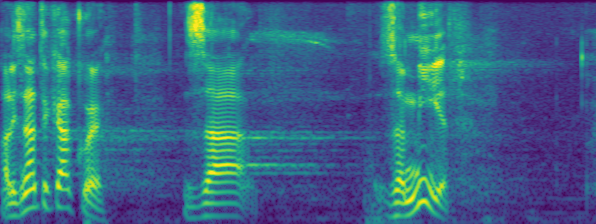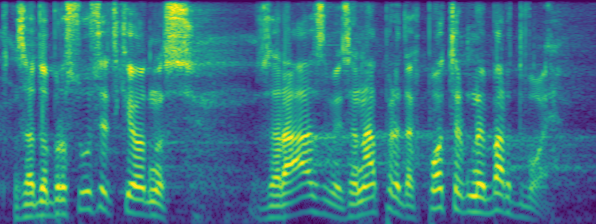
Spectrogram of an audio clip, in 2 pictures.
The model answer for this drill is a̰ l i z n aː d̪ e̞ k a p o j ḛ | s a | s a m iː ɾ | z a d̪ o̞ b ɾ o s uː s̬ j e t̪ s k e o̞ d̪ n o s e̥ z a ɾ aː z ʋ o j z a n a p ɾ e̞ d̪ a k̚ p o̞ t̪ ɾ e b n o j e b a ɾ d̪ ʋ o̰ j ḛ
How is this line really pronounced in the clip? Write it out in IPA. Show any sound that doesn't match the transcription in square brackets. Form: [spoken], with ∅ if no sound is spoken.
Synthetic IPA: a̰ l i z n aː [t̪] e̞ k a [k] o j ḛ | [z] a | [z] a m iː ɾ | z a d̪ o̞ b ɾ o s uː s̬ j e t̪ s k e o̞ d̪ n o s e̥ z a ɾ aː z ʋ o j z a n a p ɾ e̞ d̪ a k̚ p o̞ t̪ ɾ e b n o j e b a ɾ d̪ ʋ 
